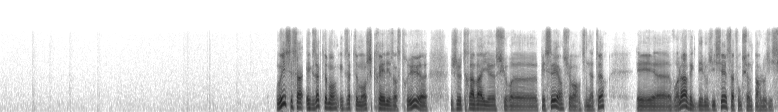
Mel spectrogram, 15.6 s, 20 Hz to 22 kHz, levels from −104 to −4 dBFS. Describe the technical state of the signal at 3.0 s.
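At 3.0 s the speech carries Opus voice compression, present across the whole clip. The SILK coder has cut everything above 8.5 kHz and coded the excitation coarsely, consistent with roughly 10 kbps, so the voice sounds muffled, hoarse and slightly robotic.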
